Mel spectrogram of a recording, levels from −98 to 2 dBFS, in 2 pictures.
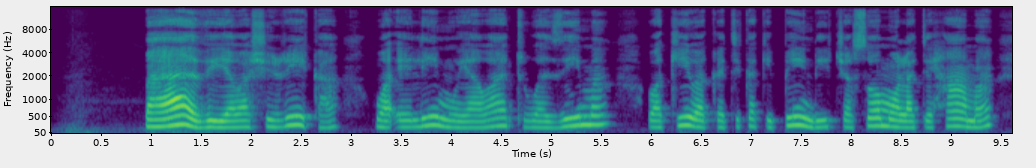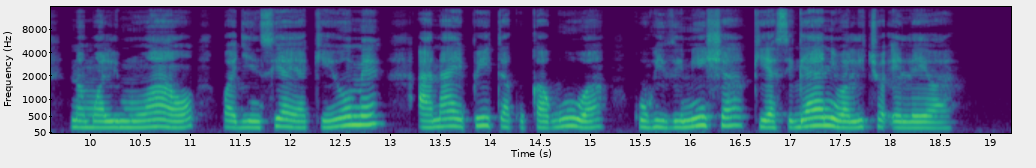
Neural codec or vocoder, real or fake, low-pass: none; real; 14.4 kHz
